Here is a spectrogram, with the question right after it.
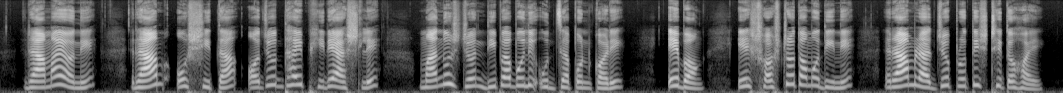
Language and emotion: Bengali, neutral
